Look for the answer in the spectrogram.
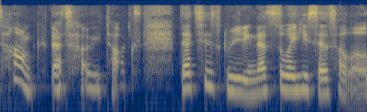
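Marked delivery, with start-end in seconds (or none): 0.0-0.4 a short, mild honked bird call; lightly voiced little raven honk; baby raven honk. Teacher voicing her baby raven's greeting, mild honk. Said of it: "And he says".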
